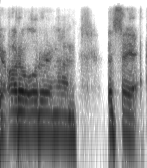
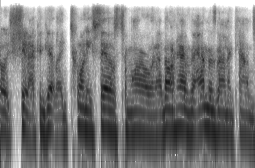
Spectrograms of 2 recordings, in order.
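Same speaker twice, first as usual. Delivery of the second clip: normal talking voice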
